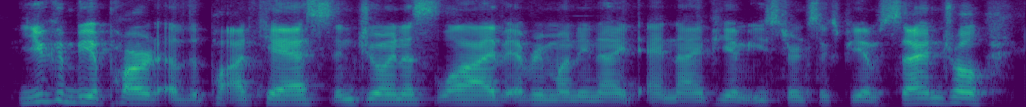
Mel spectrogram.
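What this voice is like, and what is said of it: Tired, slightly weak voice. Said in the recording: “I'm a little tired. ... from the busy weekend. And that's probably why my voice isn't quite there too.”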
